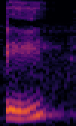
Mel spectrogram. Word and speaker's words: ы: it might be different especially e which is this one and and there is no sound e in English then this is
